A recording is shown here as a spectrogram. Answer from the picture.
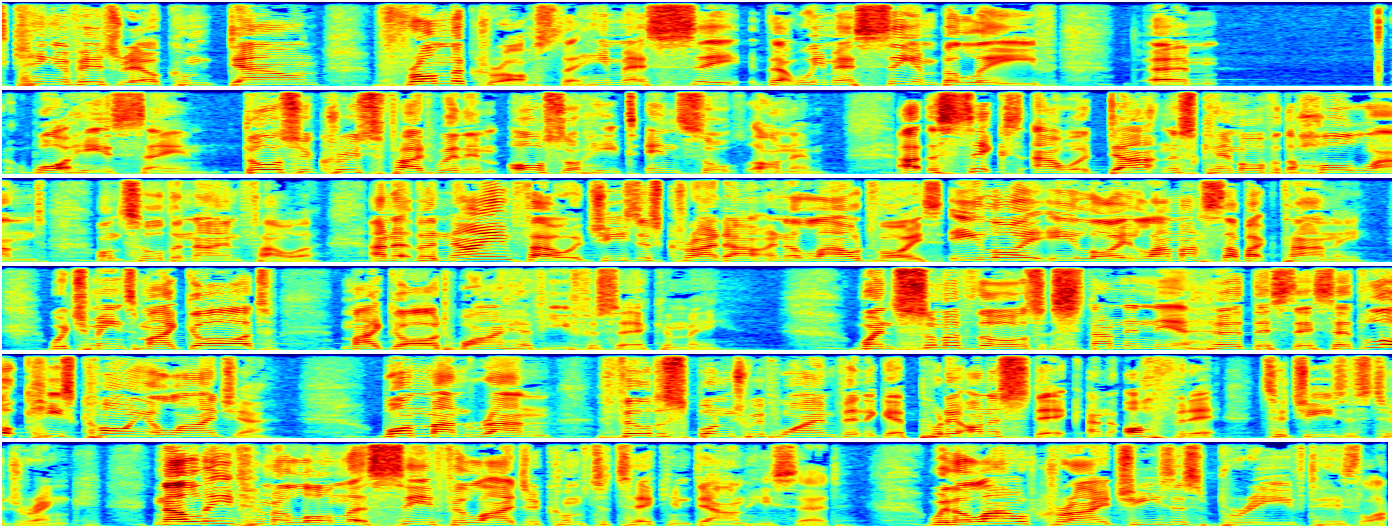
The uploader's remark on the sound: Recorded live at Life Church on Friday 3rd April 2015.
